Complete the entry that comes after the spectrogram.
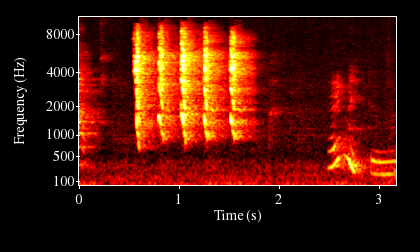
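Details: A pet talking Alexandrine parakeet, with its owner saying "good night" and "aajao", gives five loud, harsh squawks about a quarter-second apart, then a brief, wavering, voice-like phrase.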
